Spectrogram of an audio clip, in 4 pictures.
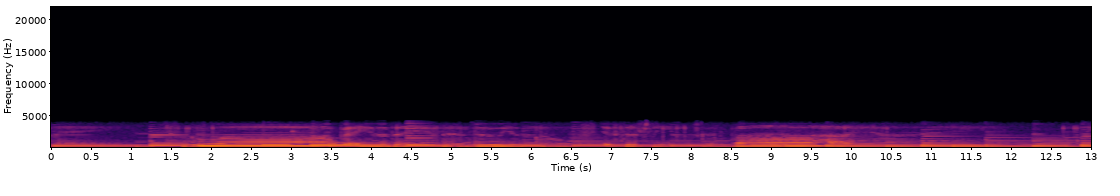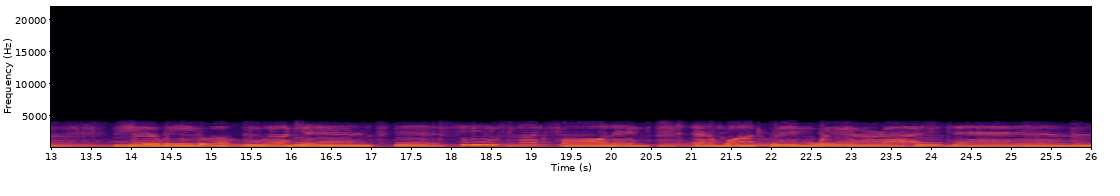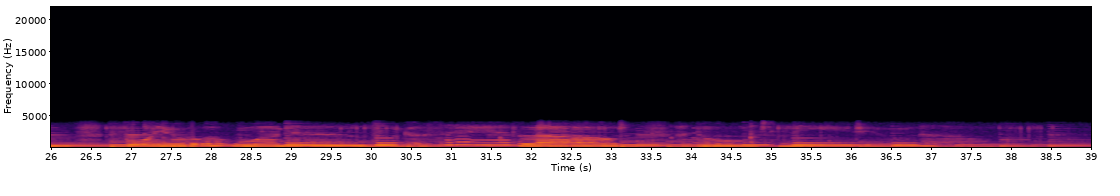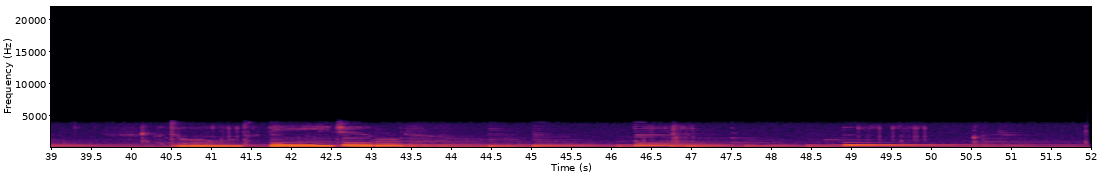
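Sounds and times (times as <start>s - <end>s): person singing: 0.0s - 38.8s, 40.2s - 44.8s
acoustic guitar chords: 0.0s - 52.0s.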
